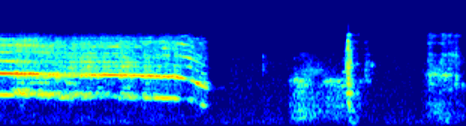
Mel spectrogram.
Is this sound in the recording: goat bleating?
yes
